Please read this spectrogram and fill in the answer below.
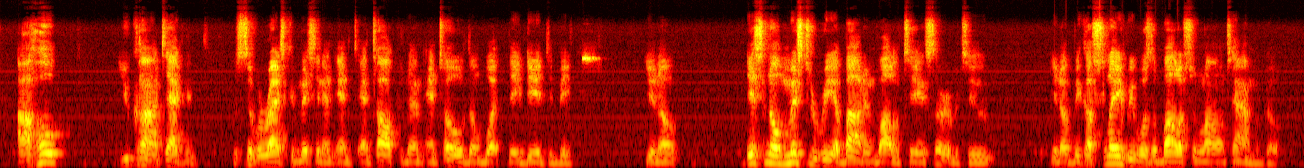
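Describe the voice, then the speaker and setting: A man's fairly low voice with very wide pitch swings, a fairly quick pace and long, frequent pauses. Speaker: webcam vlogger. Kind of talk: monologue to camera. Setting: webcam recording. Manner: repetitive, stammering.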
